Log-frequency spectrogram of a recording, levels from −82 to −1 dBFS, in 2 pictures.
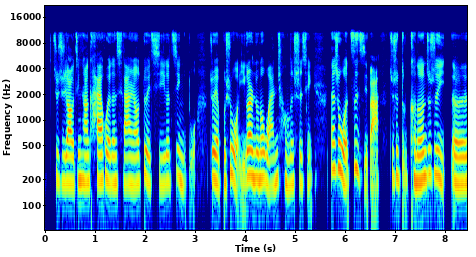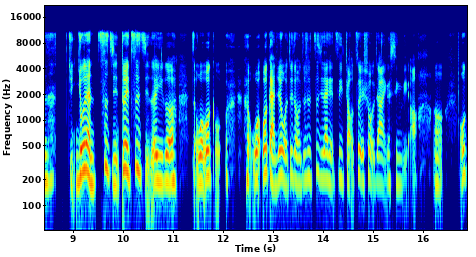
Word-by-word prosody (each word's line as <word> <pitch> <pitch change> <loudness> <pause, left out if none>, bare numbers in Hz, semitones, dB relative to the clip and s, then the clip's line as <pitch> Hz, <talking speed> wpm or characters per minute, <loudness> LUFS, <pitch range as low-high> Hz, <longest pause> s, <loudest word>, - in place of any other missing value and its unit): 就 205 - -8
是 195 0 -6
要 190 -1 +5
经 200 +2 -3
常 190 -1 +1
开 195 0 +4
会 200 -2 +1
跟 190 0 -2
其 190 - -9
他 185 -2 +1
人 185 - -2
要 180 +1 -1
对 205 -1 -2
齐 180 0 -9
一 - - -5
个 195 - -3
进 200 -2 -6
度， - - -15 0.3
这 215 - +2
也 190 - +5
不 180 - -6
是 185 +6 -4
我 215 - +1
一 - - -9
个 225 - +5
人 225 - +4
就 210 - +1
能 210 +1 +2
完 175 +1 -2
成 200 -4 -7
的 180 - -5
事 190 0 -6
情。 185 +2 -10 0.3
但 270 0 -1
是 280 - +1
我 210 -8 +5
自 275 0 -3
己 215 -3 -6
吧， - - +2 0.2
就 215 - -7
是 220 - -2
对 - - -9
可 200 - -1
能 200 +3 +3
就 230 - -4
是， 230 0 -2 0.3
呃， 185 0 +2 0.4
就 180 - -8
有 230 +4 +9
点 215 -8 +7
自 290 - -1
己 180 -7 -3
对 260 -1 +5
自 265 +4 -1
己 235 - -7
的 195 - +3
一 195 -1 -1
个 195 +1 +4 0.3
怎 - - -7
我 190 - +5
我 225 +2 +5
我 420 0 -9 0.6
我 425 - +2
我 235 - +6
感 215 -7 +5
觉 220 +3 +1
我 180 - 0
这 220 +4 -9
种 185 -4 -5
就 200 - -13
是 215 - -9
自 245 +5 -13
己 210 - -11
在 205 - 0
给 190 - -7
自 195 - -18
己 - - -8
找 - - -5
罪 220 -4 -3
受 210 +2 -7
这 195 - -8
样 185 -1 -1
一 - - -17
个 195 - -12
心 180 -2 -13
理 - - -18
啊， - - -7 0.3
呃， - - -9 0.3
我 225 +1 -3
200 Hz, 315 characters per minute, -25 LUFS, 185-220 Hz, 0.6 s, 有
